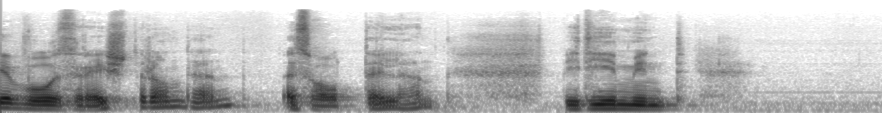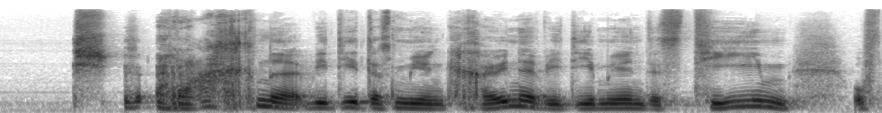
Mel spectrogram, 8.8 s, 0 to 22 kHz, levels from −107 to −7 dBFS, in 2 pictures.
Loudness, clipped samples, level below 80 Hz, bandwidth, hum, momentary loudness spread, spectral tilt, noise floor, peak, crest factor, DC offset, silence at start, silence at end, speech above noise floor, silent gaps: -25 LUFS; under 0.1%; -68 dBFS; 16 kHz; none; 11 LU; -5 dB/octave; -66 dBFS; -8 dBFS; 18 dB; under 0.1%; 0 s; 0 s; 41 dB; none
